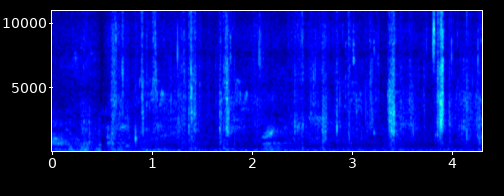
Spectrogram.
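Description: Distant voices of several people calling to each other outdoors, with scattered short knocks and scuffs.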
